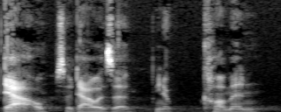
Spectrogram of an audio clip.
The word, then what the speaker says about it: Dao: And in the Wade-Giles system, the T is pronounced as a D. Okay. So you'd spell the word Dao.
